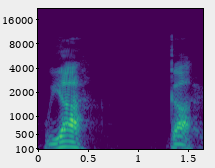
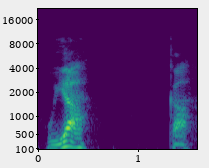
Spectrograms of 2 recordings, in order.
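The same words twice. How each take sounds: The two takes are said the same way.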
